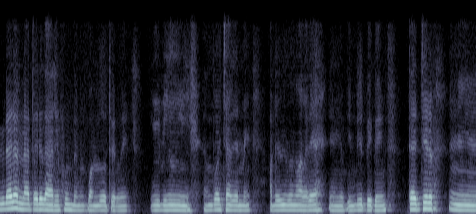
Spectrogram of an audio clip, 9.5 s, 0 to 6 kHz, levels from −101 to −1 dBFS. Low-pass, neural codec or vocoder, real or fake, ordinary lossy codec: 5.4 kHz; codec, 16 kHz, 0.5 kbps, FunCodec, trained on Chinese and English, 25 frames a second; fake; Opus, 64 kbps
